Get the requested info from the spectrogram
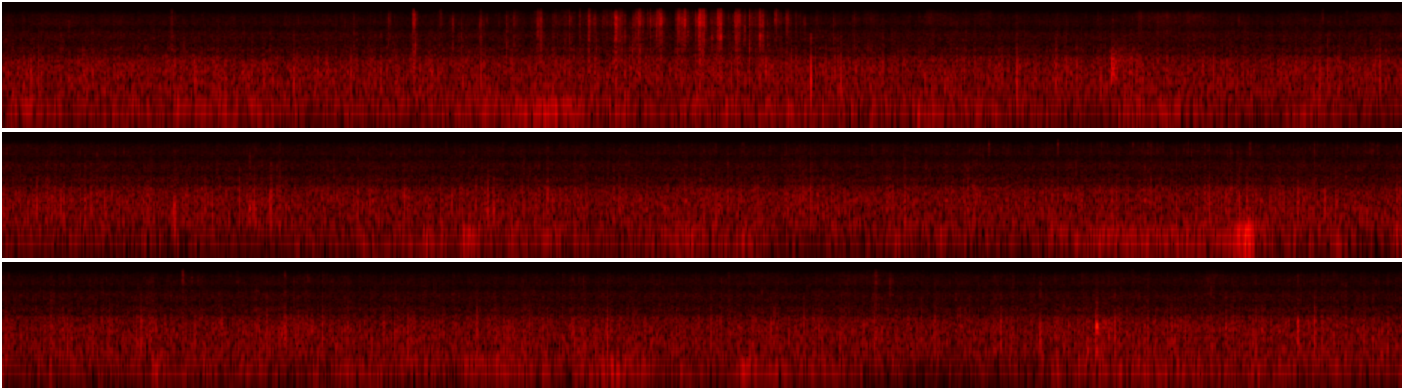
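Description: Steady rain falling, with a few light knocks of metal cookware being handled.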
